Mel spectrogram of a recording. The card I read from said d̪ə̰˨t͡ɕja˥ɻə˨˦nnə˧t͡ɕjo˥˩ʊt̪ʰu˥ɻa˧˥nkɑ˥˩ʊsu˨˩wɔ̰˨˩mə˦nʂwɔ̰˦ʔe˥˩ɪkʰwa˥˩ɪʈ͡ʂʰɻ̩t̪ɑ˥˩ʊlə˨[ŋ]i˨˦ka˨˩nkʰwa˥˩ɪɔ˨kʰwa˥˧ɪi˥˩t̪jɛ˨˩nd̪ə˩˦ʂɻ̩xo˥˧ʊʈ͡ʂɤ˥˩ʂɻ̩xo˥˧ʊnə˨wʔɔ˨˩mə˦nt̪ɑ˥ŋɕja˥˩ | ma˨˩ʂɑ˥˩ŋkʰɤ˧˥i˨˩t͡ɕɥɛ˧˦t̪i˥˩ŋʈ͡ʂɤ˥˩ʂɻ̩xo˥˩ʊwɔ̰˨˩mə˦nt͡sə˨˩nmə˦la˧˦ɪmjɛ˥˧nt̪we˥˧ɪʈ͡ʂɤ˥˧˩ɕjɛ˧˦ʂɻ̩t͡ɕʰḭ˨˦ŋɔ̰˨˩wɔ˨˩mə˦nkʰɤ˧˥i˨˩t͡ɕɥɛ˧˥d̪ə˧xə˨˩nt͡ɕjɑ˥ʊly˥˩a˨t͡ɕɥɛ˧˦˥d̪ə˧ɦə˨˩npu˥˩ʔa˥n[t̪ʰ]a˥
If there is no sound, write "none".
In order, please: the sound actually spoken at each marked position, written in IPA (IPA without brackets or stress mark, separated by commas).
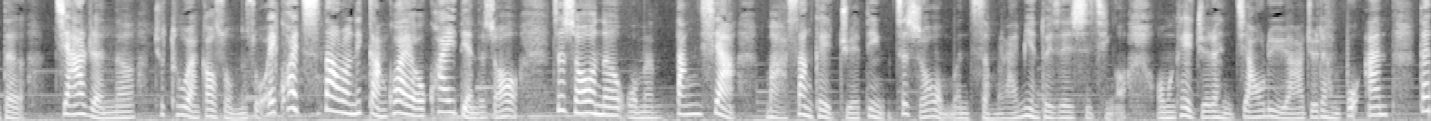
n, t̪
